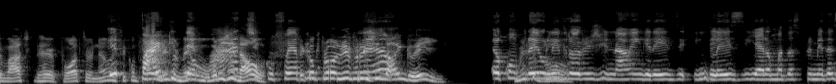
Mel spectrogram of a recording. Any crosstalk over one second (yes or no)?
yes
